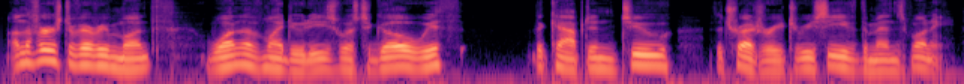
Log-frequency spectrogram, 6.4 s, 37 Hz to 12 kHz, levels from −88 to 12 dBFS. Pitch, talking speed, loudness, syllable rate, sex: 115 Hz, 225 wpm, -17 LUFS, 6.3 syllables/s, male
